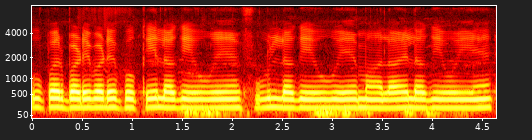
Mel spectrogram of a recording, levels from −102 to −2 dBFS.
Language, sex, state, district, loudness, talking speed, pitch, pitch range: Hindi, female, Bihar, Saharsa, -15 LUFS, 205 wpm, 185 Hz, 185-190 Hz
